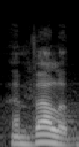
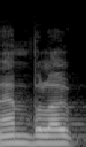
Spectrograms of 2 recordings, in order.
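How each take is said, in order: First: "Enveloped" said en-VEL-upt; short-e pronunciation. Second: "enveloped" said en-vuh-LOPED, long o; long-o pronunciation. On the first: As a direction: stress VEL in "Enveloped", short e, weak ending. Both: Shown as a demonstration. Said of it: "Is it enveloped or enveloped?".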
